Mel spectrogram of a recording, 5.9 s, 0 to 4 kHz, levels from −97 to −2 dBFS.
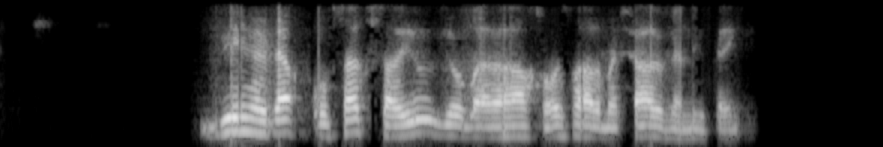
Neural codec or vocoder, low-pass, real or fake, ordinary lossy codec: codec, 16 kHz, 2 kbps, X-Codec, HuBERT features, trained on general audio; 3.6 kHz; fake; AAC, 24 kbps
